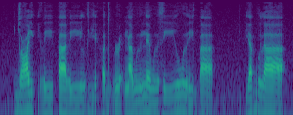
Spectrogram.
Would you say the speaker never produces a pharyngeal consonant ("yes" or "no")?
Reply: no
